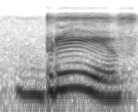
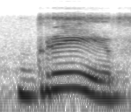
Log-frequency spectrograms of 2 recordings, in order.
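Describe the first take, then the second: No difference in how they are said.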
